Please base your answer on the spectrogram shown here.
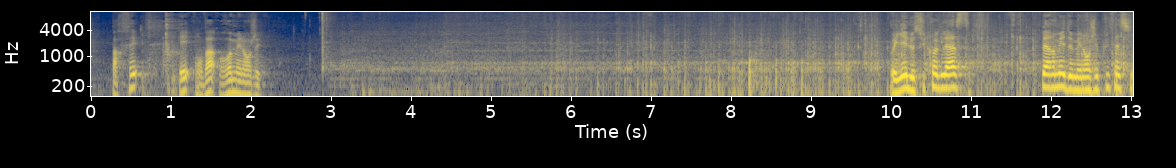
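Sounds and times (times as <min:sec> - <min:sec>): electric mixer motor hum: 0:02.8 - 0:13.0.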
